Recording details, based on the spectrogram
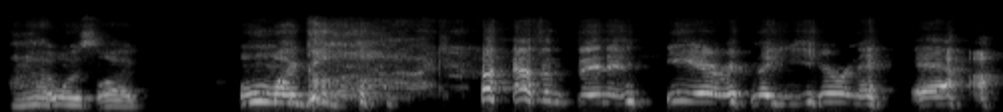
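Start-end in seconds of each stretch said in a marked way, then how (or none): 1.5-6.2 laughing through the words, pitched up; shaky laughter at a scary memory; nervous laugh. Retold or imitated. Facing the chemo door again, laughing nervously.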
